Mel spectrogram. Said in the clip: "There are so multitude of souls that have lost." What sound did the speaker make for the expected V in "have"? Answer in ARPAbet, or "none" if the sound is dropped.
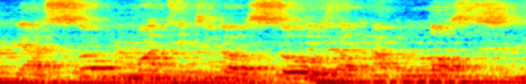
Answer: B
